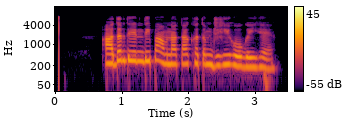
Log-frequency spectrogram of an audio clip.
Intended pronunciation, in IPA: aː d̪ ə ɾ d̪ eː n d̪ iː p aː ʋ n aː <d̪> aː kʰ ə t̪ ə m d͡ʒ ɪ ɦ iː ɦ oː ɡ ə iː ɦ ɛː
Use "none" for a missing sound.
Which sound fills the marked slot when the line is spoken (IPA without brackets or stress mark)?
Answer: t̪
